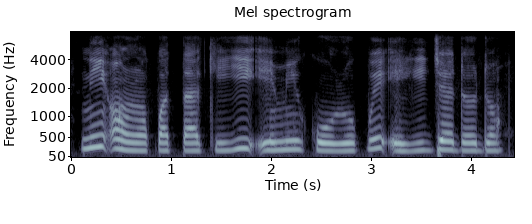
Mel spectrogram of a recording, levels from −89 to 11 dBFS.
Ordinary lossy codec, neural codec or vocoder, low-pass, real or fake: Opus, 32 kbps; none; 7.2 kHz; real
